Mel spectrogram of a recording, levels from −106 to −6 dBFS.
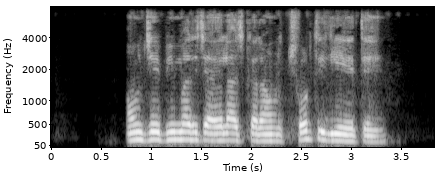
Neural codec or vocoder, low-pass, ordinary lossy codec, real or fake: none; 7.2 kHz; Opus, 64 kbps; real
